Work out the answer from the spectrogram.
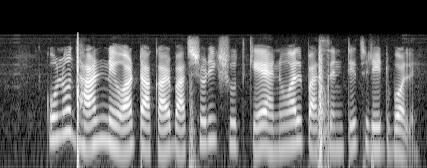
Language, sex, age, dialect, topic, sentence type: Bengali, female, 18-24, Standard Colloquial, banking, statement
